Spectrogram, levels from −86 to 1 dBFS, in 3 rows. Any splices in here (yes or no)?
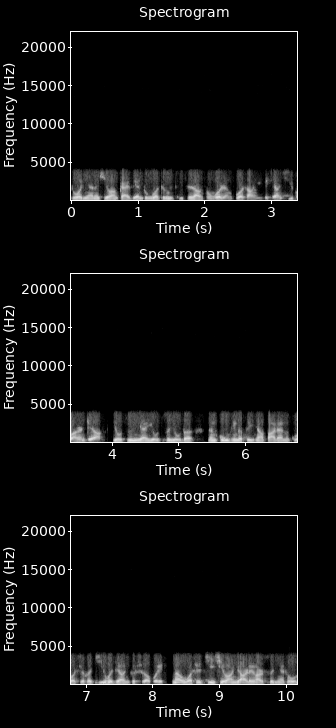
no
